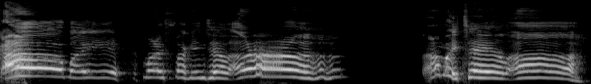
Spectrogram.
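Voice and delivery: high-pitched, hammed-up wail of pain; mock scream. Legoshi with his tail trapped in the door, mock screaming in pain. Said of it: "He screams".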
